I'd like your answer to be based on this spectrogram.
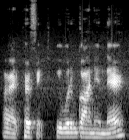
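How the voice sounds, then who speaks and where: A trading educator, a man with a lowish, steady, slightly bright voice, talks fairly quickly while casually walking through charts in a screen recording. He thinks aloud, keeps checking in with "right?", and has the hiccups.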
